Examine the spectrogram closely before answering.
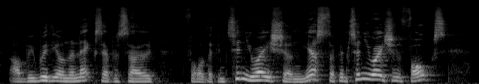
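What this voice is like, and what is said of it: Speaks with a noticeable accent. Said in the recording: “Sorry about the accent.”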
